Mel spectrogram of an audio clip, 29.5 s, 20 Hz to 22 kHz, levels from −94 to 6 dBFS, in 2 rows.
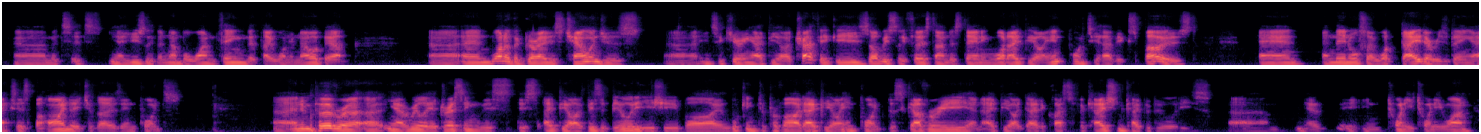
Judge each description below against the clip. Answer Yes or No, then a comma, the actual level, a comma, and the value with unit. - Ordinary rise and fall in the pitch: No, narrow, 2.2 semitones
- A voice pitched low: Yes, low, 105 Hz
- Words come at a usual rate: Yes, average, 165 wpm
